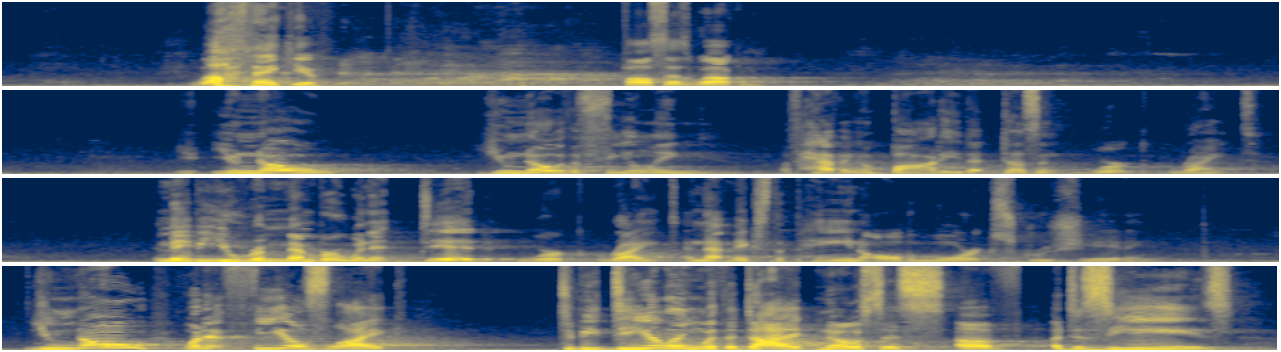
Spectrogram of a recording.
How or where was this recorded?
large echoing room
